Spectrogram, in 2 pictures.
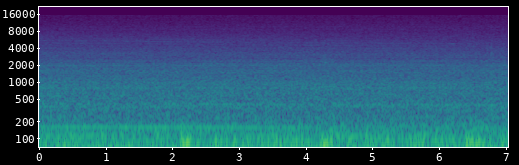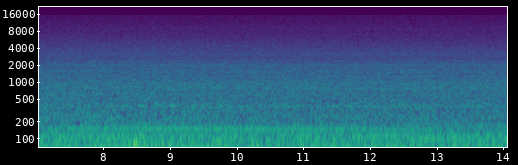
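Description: Jet engines hum steadily with a low rumble as an airliner taxis.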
